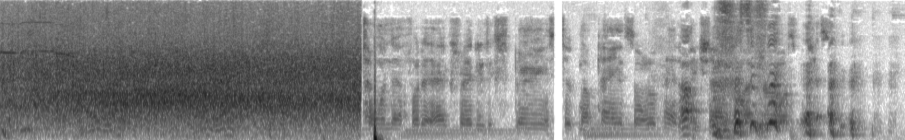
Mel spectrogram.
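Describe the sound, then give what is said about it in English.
Loud, dense applause with many hands clapping fills the first few seconds, then stops abruptly and gives way to people talking. “Clap it up.”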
